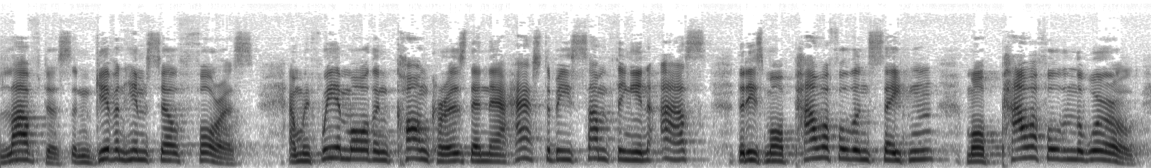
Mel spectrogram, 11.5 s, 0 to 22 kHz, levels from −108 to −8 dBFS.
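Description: No technical faults can be heard in this audio.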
